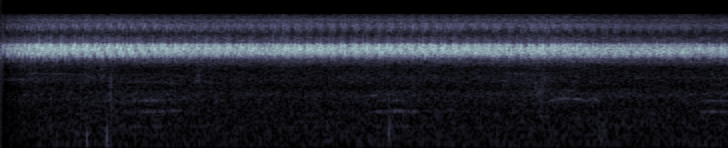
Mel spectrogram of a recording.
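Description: Evening chorus of crickets: a loud, steady, high-pitched trill with a fine, fast pulse.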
